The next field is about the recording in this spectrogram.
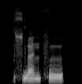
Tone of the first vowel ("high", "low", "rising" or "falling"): rising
